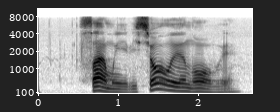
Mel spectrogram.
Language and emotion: Russian, positive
